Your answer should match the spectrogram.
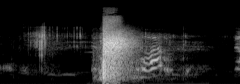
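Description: A single loud, sudden crack with a hissing tail about a second in, fading over about half a second. A smaller short rustle comes just before it.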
